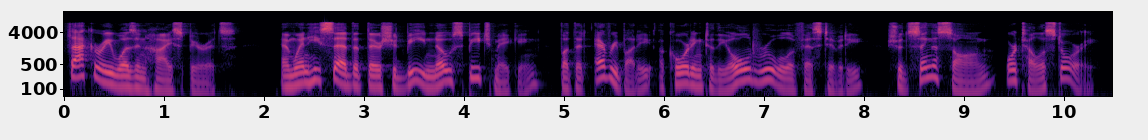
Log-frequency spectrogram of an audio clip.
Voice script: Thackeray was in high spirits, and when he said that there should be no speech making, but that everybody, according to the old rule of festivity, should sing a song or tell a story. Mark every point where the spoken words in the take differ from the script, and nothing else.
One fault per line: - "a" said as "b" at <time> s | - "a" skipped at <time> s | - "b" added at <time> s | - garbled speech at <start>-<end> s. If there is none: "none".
none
